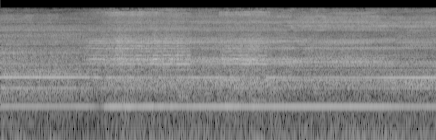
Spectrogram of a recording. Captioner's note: whring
